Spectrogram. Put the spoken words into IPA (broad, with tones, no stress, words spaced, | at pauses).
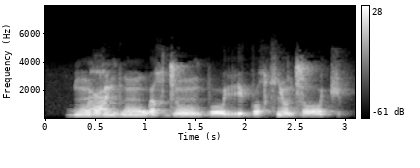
bõ˦ ʕĩ˦ɡwõː˦wə˨χ d͡zõː˧ɡboː˨rʲə˦ ɡo˧χsʲɔ̃˦ d͡zɔ˨t͡ʃ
